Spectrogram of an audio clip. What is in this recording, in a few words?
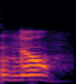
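negative, gendarmerie female; vo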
